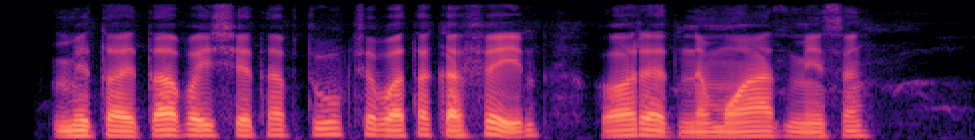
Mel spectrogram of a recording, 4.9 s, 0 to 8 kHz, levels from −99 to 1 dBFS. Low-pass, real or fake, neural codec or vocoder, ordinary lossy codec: 7.2 kHz; real; none; none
